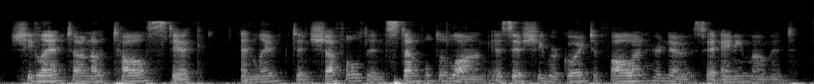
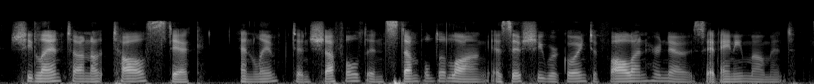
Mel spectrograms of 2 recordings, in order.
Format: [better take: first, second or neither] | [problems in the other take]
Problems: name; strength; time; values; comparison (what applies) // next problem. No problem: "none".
second | room echo; dies away in 0.2 s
